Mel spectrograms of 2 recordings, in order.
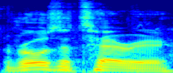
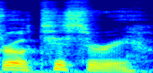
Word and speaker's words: rotisserie: Rosaterre. I think that's how you say that. No, that's not how you say it. It's rotisserie.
